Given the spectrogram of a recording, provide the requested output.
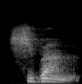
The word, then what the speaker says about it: shebang: correct as Shang okay this ash exclamation is pronounced as shibang okay so how you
